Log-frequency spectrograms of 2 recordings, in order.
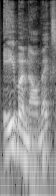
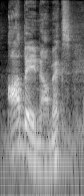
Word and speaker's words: Abenomics: If you read this as Abenomics and wondered what Abraham Lincoln's federal budget plan was, well, I get that. But once you pronounce it a little differently as Abenomics, and then ask yourself,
